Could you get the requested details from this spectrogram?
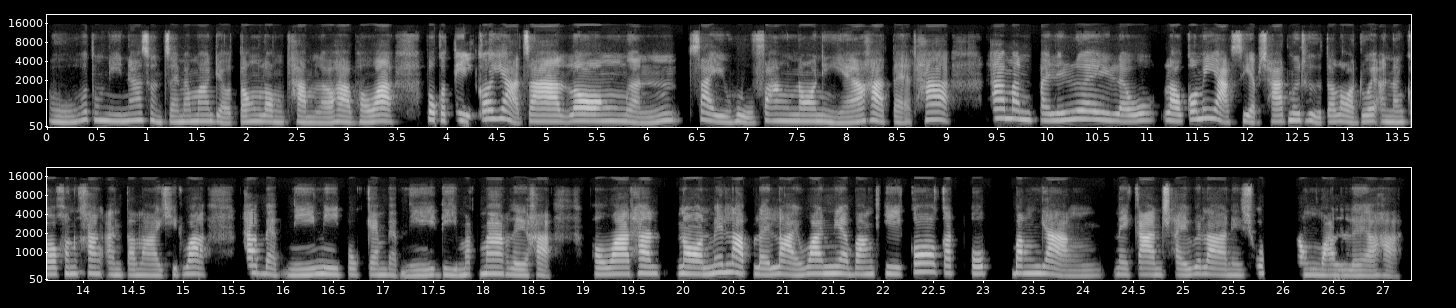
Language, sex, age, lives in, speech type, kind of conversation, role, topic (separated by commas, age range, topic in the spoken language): Thai, female, 30-34, Thailand, conversation, advice, user, ทำไมฉันถึงนอนไม่หลับหลายคืนติดต่อกัน และควรทำอย่างไรดี?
